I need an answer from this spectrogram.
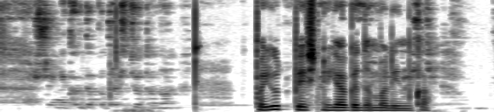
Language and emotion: Russian, neutral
